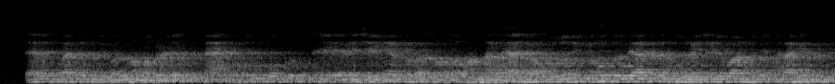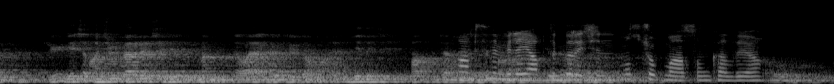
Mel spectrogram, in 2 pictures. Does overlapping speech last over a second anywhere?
Yes, from 12.9 s

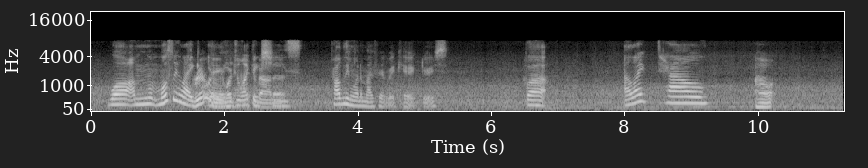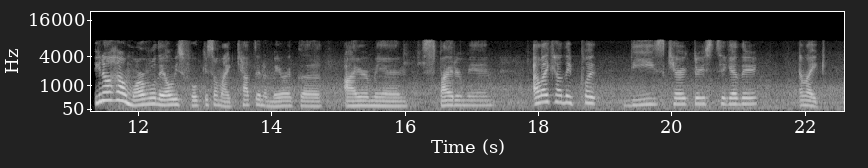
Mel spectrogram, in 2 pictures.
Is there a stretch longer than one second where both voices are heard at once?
Yes, from 1.5 s

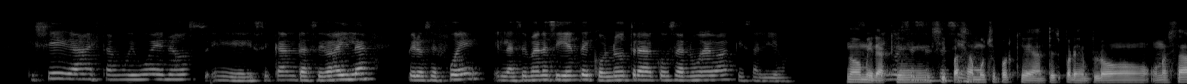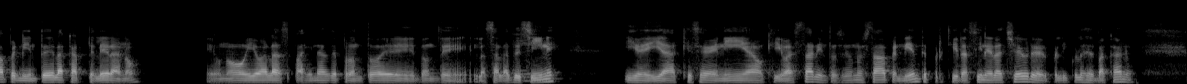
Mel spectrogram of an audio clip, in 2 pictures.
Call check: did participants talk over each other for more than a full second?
Yes, from 8.5 s

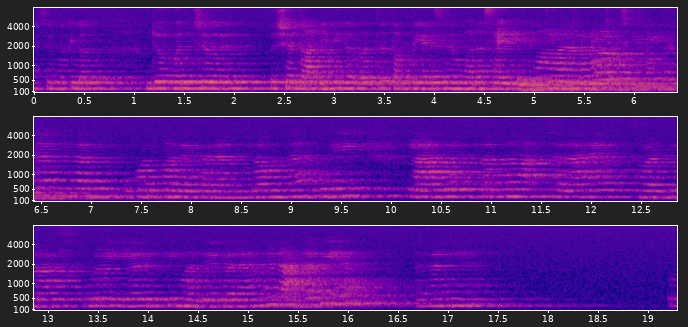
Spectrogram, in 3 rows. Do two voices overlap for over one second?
Yes, from 4.8 s

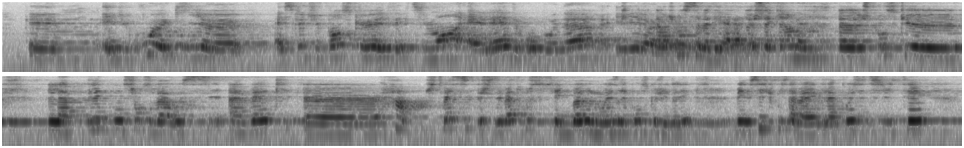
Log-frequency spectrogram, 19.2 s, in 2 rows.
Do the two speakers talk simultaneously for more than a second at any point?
Yes, from 6.5 s

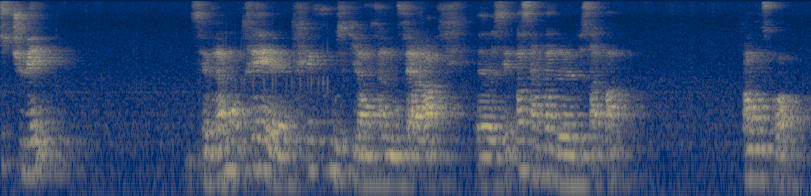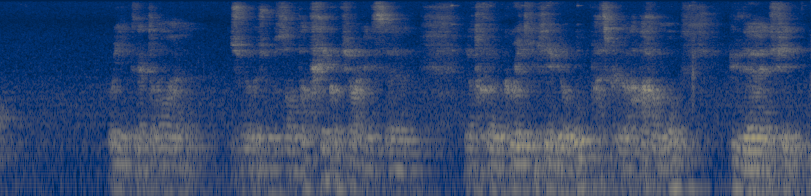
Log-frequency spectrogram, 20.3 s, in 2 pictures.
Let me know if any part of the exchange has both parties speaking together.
No

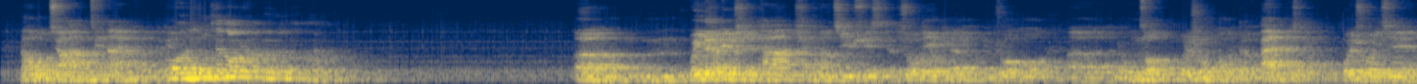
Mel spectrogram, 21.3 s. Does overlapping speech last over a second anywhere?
Yes, from 2.5 s

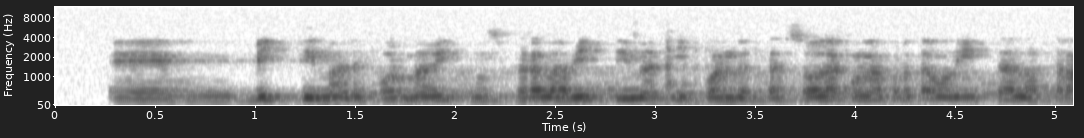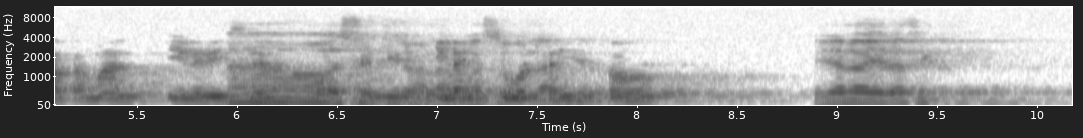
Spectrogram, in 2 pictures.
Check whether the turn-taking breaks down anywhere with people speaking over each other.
Yes, from 5.9 s

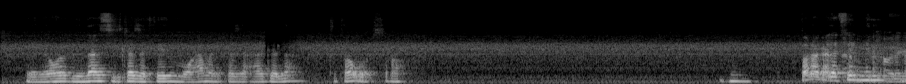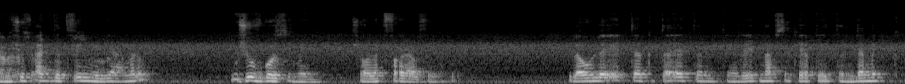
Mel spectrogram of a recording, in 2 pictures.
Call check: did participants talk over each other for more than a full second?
Yes, from 8.4 s

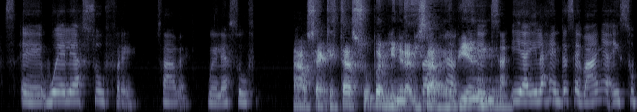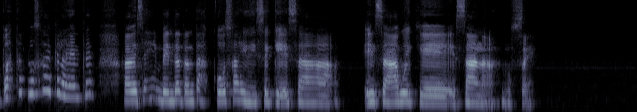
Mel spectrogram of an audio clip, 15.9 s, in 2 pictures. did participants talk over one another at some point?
Yes, from 4.8 s

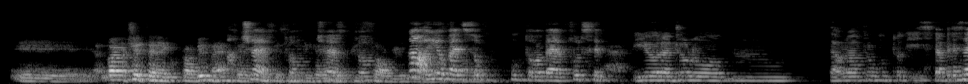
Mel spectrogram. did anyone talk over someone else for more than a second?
Yes, from 2.3 s

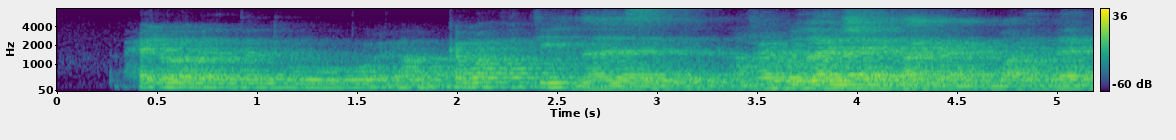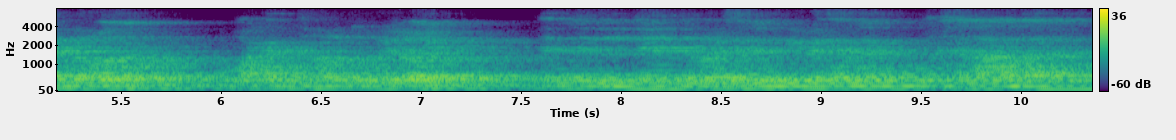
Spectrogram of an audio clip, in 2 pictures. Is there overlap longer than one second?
No

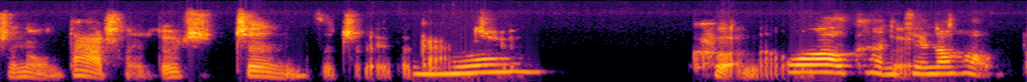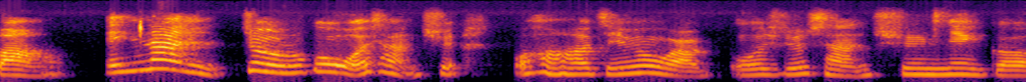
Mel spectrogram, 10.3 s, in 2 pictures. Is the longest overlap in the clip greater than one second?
No

